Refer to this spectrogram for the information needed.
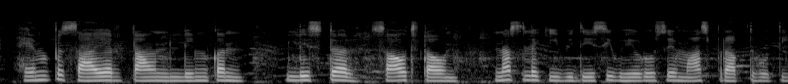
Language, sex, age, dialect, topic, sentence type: Hindi, female, 31-35, Awadhi Bundeli, agriculture, statement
